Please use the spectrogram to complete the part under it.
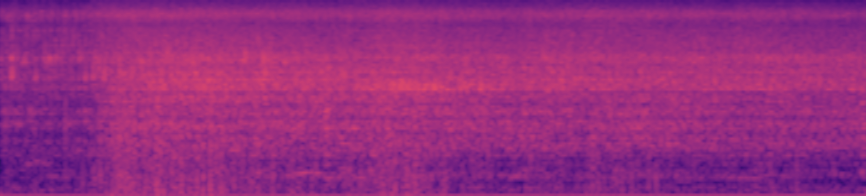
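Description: Dried fish, rubbed with salt and turmeric, frying in hot oil: a steady, loud, close sizzle and hiss fills the whole stretch, with no voices.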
